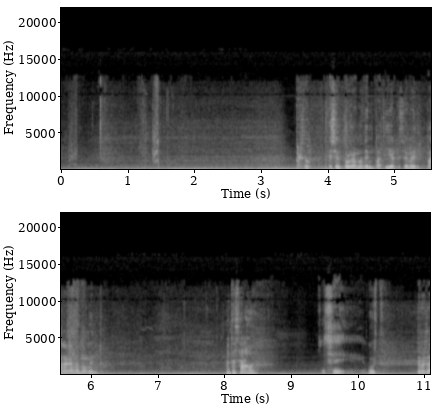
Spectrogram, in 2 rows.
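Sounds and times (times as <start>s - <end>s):
steady low hum: 0.0s - 11.0s
zipper being pulled down: 0.1s - 0.3s, 1.2s - 1.7s
speech: 3.6s - 6.3s, 8.0s - 8.6s, 9.4s - 11.0s.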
